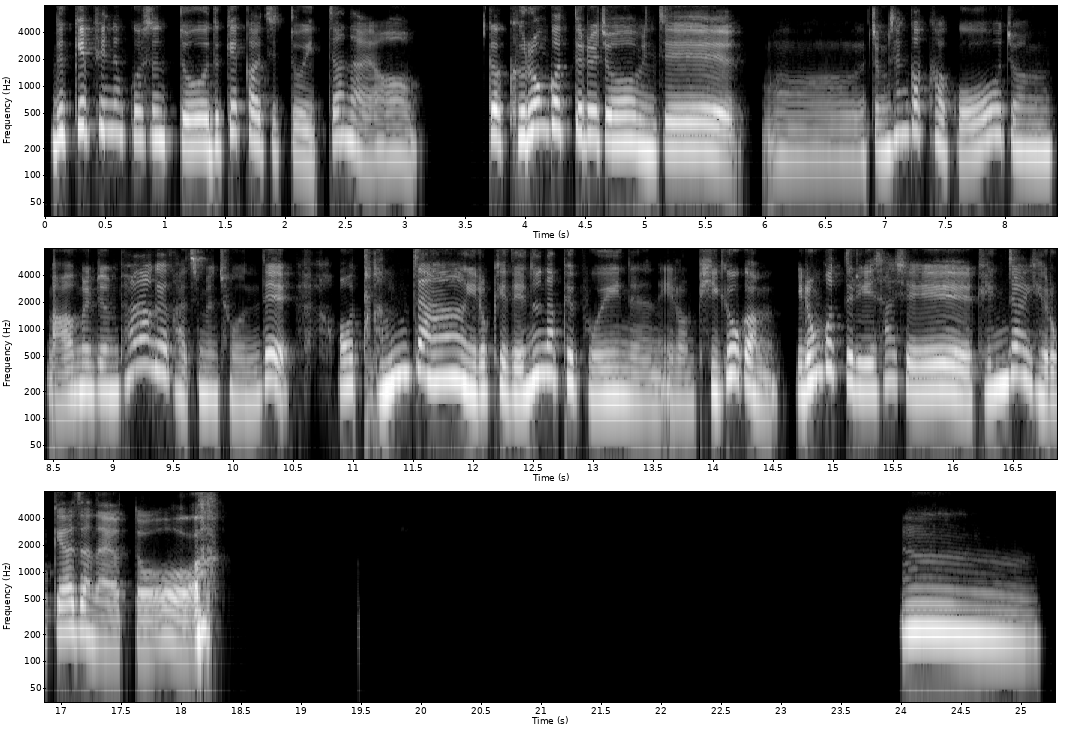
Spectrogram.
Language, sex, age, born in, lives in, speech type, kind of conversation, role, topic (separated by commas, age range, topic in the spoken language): Korean, female, 50-54, South Korea, United States, conversation, podcast, host, 다른 사람과 비교될 때 마음을 어떻게 다잡으시나요?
